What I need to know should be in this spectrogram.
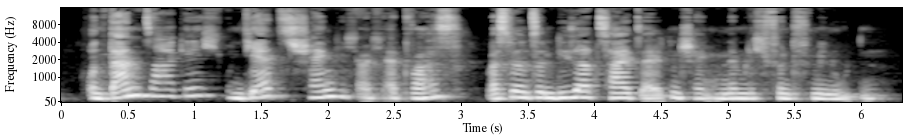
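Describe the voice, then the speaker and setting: Somewhat breathy and at a medium pitch, a woman speaks with ordinary pitch variation and hardly any pauses. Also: moderate pace. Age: 40s. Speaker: lawyer and positive psychology lecturer. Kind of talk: interview.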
